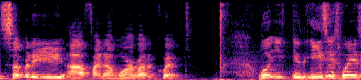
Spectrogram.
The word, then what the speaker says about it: eqpd: So tell me this, how can somebody find out more about Equipped? Well, the easiest way is online or Instagram, Equipped, spelled with 4 letters.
